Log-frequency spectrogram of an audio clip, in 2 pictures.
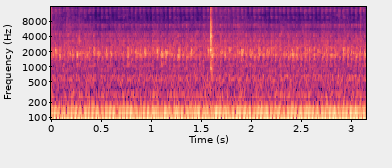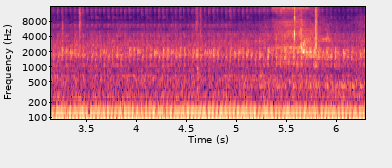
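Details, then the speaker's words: London Taxi diesel with automatic gearbox, started after glow plug light goes out, following gearbox gasket and fluid renewal, before bleeding fluid through the gears: steady even idle with no misfire or clatter, starting first turn, normal. "And then first turn of the key, she's away. Perfect."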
